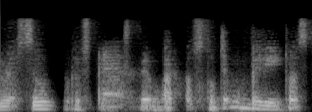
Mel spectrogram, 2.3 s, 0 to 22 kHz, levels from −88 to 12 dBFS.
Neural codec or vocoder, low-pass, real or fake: codec, 44.1 kHz, 0.9 kbps, DAC; 10.8 kHz; fake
